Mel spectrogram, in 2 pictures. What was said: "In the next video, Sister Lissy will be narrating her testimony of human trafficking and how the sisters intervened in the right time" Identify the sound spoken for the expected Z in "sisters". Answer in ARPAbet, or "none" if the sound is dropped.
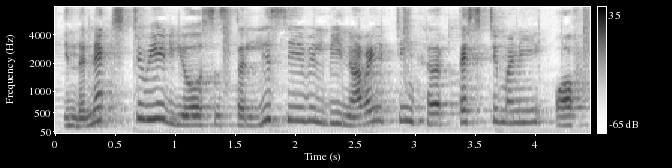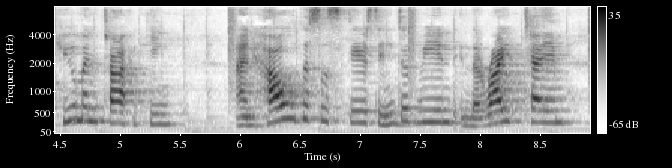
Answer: S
